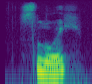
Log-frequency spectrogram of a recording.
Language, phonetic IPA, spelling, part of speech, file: Russian, [sɫoj], слой, noun, Ru-слой.ogg
- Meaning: 1. layer 2. stratum 3. coat, coating (of paint, etc.)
